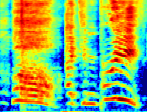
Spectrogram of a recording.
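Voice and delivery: high, loud, drawn-out gasp of joy; shouted relief. Retold or imitated. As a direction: stretch out the mock relief. Re-enacts getting breath back.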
